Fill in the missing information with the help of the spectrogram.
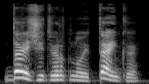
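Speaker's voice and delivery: put-on loud, insistent drunken holler; drunk demand. A narrator's reading. Drunk father demands money from his daughter, loud and insistent. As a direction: demand it loudly, like a boozy father.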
